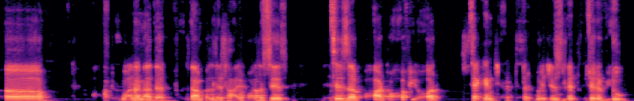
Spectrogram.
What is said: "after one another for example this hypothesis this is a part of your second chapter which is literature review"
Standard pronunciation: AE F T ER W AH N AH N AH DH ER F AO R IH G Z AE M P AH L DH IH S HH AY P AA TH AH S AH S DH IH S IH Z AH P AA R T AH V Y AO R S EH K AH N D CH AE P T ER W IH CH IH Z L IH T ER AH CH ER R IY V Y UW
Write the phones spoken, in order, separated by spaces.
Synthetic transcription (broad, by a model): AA F T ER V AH N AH N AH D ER F AO R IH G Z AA M P AH L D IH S HH AY P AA T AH S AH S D IH S IH Z AH P AA R T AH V Y AO R S EH K AH N D CH AE P T ER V IH CH IH Z L IH T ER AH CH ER R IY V Y UW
